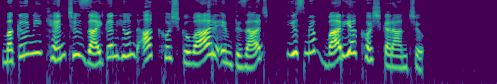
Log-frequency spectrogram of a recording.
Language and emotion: Kashmiri, happy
